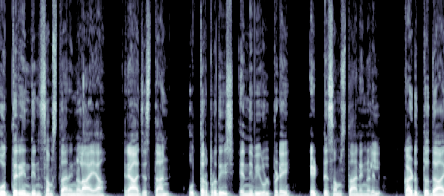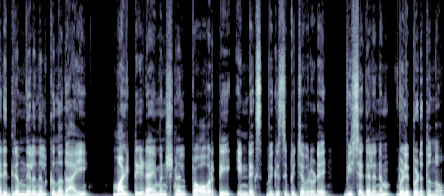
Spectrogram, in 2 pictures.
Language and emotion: Malayalam, neutral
